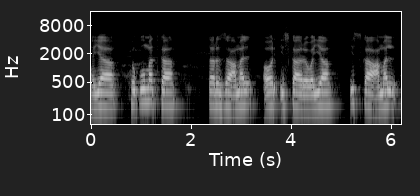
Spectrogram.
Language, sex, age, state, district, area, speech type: Urdu, male, 18-30, Bihar, Purnia, rural, spontaneous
